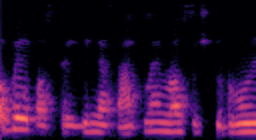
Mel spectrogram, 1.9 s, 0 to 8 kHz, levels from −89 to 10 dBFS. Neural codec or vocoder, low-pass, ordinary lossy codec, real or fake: autoencoder, 48 kHz, 32 numbers a frame, DAC-VAE, trained on Japanese speech; 7.2 kHz; MP3, 32 kbps; fake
